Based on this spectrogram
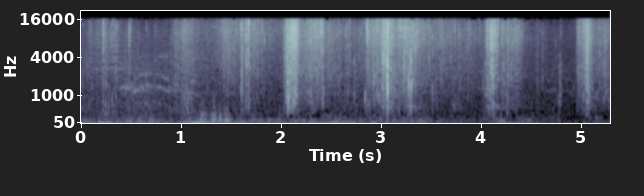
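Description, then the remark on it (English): Footsteps crunch through a field of sugarcane in the Dominican Republic in an uneven rhythm, about seven or eight sharp, brittle crackles over a low rustling bed, with no voices. “Expect a bit of crunching as I move through.”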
